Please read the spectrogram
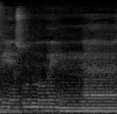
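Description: A man's voice chanting Arabic Quran recitation aloud, the imam leading the prayer, with long drawn-out melodic notes.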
